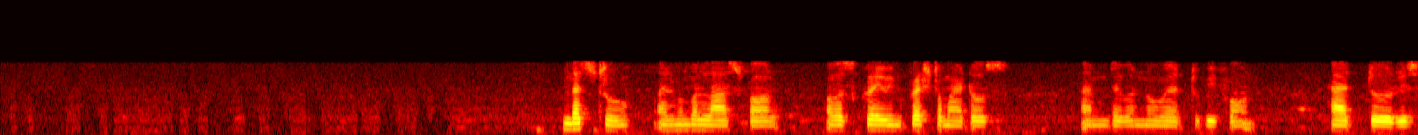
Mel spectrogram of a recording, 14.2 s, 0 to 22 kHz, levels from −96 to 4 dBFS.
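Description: No faults to report: the speech sits inside a telephone band with nothing above 3.8 kHz, consistent with G.711 coding at 64 kbps, and any coding noise is faint at most.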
